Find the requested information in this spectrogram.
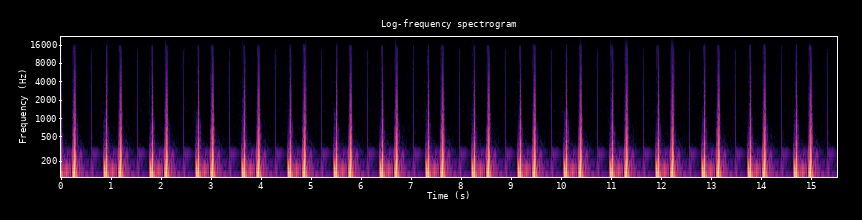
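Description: Steady, regular paired heart sounds at about 65 beats a minute; a normal heartbeat.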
